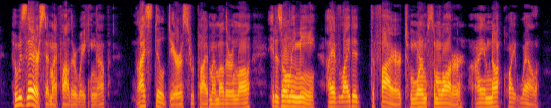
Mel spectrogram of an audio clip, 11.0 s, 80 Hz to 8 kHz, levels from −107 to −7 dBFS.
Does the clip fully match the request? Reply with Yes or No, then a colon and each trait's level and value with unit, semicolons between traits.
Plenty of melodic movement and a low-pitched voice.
No: average, 3.9 semitones; low, 115 Hz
